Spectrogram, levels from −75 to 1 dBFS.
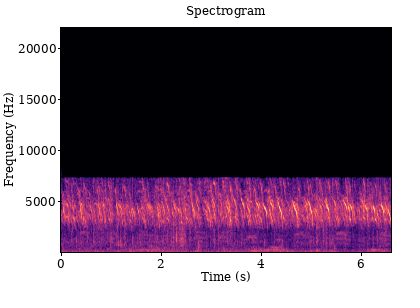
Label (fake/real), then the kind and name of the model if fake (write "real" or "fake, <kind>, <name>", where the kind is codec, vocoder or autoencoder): real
